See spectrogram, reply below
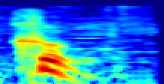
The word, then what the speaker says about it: coup: Nobody pronounces the P in coup? – No, they do not. It's a coup.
